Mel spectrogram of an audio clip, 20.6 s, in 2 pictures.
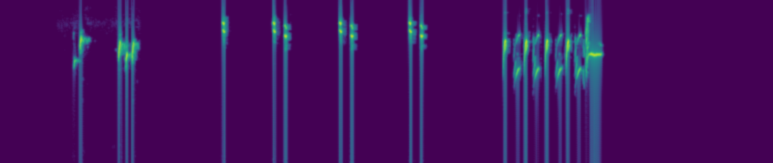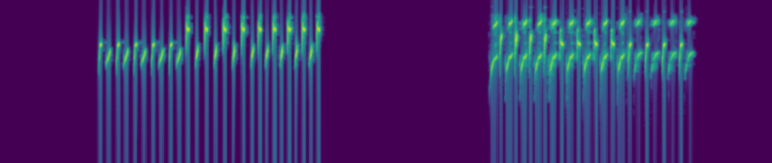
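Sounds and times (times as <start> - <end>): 
finch chirps and twittering: 1.0 - 1.9, 5.4 - 5.7, 6.7 - 8.1, 11.6 - 14.6, 16.8 - 19.6.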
